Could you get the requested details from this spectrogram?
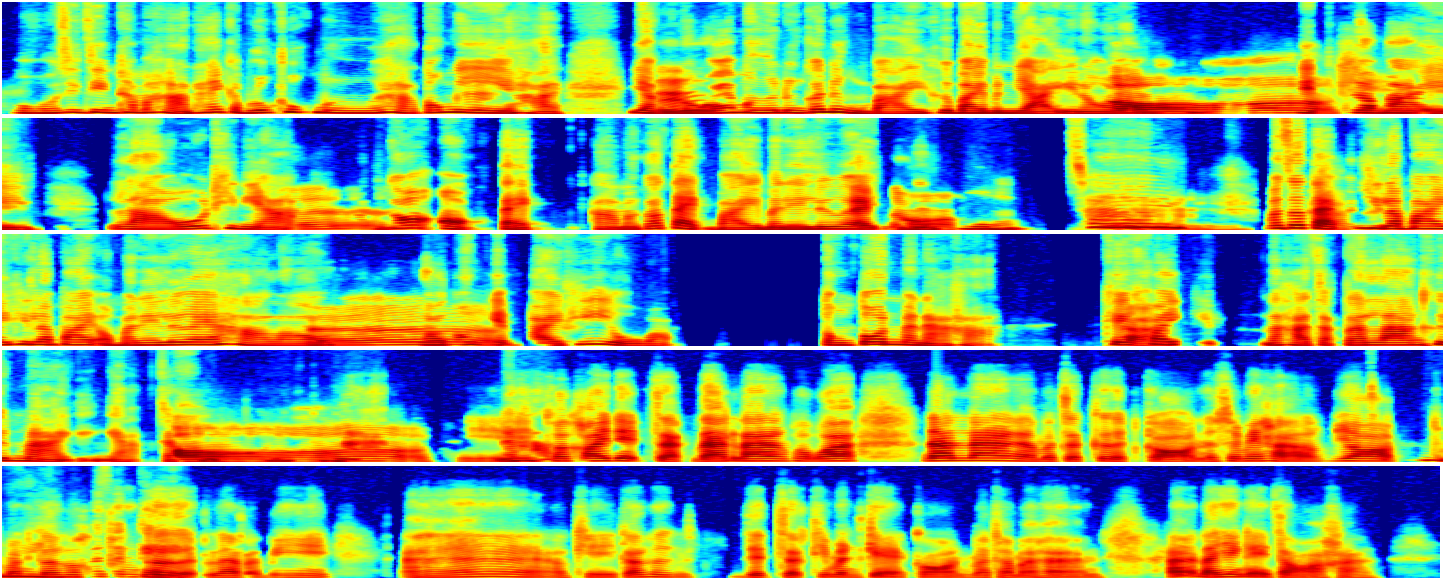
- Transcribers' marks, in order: drawn out: "อา"; drawn out: "อ๋อ"
- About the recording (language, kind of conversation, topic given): Thai, podcast, เคล็ดลับอะไรที่คุณใช้แล้วช่วยให้อาหารอร่อยขึ้น?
